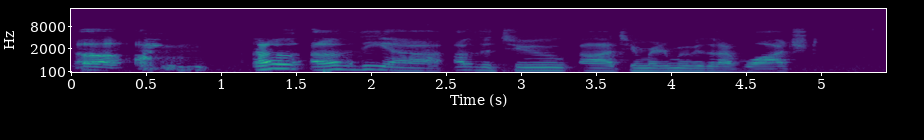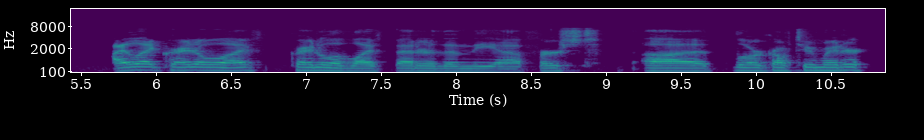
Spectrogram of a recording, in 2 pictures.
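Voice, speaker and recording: A man on a panel casually giving opinions in a hesitant way, often repeating words. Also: a little high. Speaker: panelist on a movie show. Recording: dull, lo-fi audio.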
